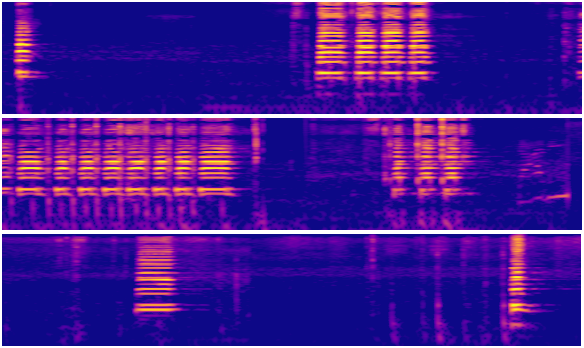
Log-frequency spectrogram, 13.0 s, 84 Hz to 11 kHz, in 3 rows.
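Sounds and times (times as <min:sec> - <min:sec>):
car horn beeping: 0:00.0 - 0:00.4, 0:02.2 - 0:03.3, 0:04.2 - 0:06.3, 0:07.2 - 0:08.0, 0:09.7 - 0:10.3, 0:12.5 - 0:13.0.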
